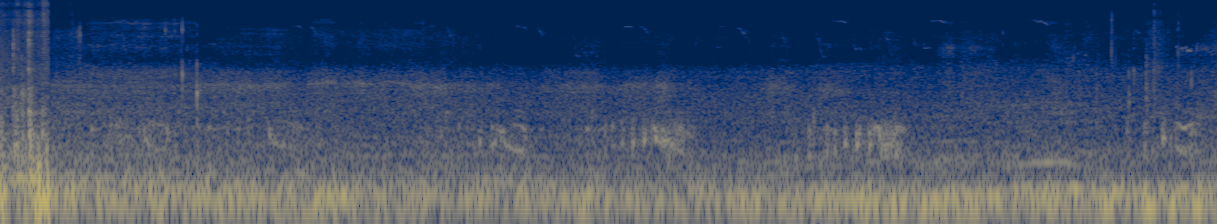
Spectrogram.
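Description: A Gök Ayna Kuyruk pigeon coos softly and repeatedly at a middle distance, set against steady outdoor background noise, with no one talking.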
